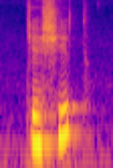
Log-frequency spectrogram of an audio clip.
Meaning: 1. to please, to make happy 2. [with accusative] to look forward to 3. to enjoy (the benefits of something)
- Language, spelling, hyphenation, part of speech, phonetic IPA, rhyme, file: Czech, těšit, tě‧šit, verb, [ˈcɛʃɪt], -ɛʃɪt, Cs-těšit.ogg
